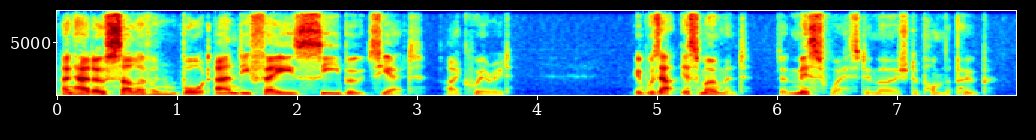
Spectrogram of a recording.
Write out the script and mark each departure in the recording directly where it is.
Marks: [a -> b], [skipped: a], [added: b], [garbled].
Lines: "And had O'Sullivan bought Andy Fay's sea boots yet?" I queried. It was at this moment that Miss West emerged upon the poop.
"And had O'Sullivan bought Andy Fay's sea boots yet?" I queried. It was at this moment that Miss West emerged upon the poop.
